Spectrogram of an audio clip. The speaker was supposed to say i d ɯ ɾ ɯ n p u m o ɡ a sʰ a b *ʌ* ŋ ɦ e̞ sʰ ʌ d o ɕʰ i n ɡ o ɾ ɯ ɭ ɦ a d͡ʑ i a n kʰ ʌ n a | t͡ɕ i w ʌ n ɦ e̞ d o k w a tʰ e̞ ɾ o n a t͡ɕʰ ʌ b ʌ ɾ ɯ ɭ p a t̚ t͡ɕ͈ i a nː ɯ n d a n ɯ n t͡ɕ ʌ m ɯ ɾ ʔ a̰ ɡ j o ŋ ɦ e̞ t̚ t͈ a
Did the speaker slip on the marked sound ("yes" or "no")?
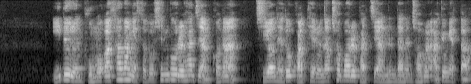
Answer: yes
